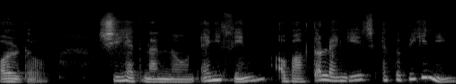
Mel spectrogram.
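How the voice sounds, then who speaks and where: The voice is somewhat breathy and has a Korean accent. It moves at a fairly slow pace with very wide pitch swings. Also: woman. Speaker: language teacher. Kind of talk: self-introduction talk. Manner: halting.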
